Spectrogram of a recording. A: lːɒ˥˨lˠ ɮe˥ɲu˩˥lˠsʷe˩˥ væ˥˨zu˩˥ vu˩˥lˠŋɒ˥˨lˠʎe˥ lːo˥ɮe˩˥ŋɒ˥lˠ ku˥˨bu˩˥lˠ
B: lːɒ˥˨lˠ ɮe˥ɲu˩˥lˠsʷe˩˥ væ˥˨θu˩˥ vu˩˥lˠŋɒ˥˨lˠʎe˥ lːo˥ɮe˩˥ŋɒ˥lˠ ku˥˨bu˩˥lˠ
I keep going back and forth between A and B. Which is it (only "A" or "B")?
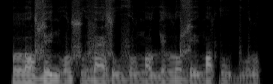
A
